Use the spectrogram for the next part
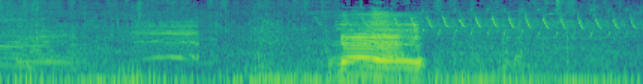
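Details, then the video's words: Group of tame female cows on a road calling to the herd. Drawn-out moos, one rising then dropping and a louder one near the middle, sound over a steady low engine hum, with quick bird chirps near the end. "the sound of cows calling the herd"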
